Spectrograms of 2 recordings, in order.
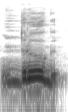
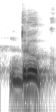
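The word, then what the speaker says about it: друг: ये क्या है, द्रुग, द्रुग। लेकिन जब प्रोनाउंस करेंगे तो क्या हो जाएगा, द्रुक, द्रुक, द्रुक।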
